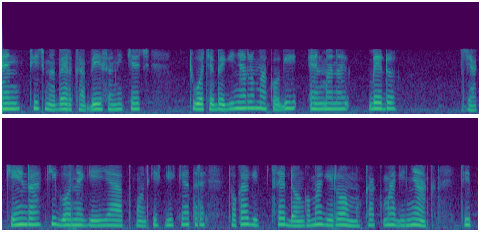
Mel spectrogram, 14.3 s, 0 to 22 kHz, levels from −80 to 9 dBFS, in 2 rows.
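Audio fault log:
No faults logged; the speech carries the narrow telephone band of G.711 telephone coding, with nothing above 3.8 kHz, which fits 64 kbps mu-law.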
